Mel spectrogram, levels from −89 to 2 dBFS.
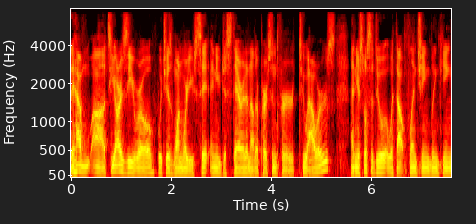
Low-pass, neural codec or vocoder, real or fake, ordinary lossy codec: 7.2 kHz; vocoder, 44.1 kHz, 80 mel bands, Vocos; fake; MP3, 48 kbps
